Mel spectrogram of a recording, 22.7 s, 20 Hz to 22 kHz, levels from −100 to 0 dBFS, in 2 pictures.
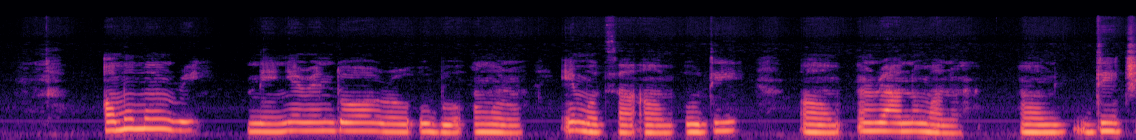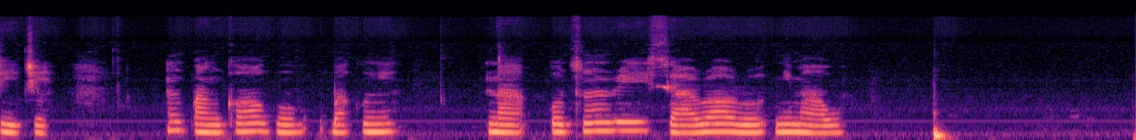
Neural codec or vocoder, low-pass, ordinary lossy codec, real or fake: none; 14.4 kHz; none; real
